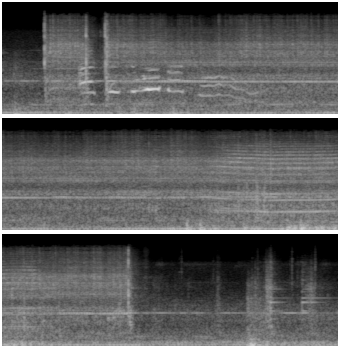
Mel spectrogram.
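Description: ATV engine running steadily, with a louder mechanical whine and clatter laid over it that starts about half a second in and cuts off suddenly near the end.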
